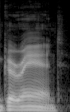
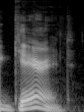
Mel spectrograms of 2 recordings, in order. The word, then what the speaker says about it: Garand: m1 garand is pronounced i always thought it was m1 garand but i looked it up and it's supposed to be guarant it's still debated to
